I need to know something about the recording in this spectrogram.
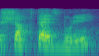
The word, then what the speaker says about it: Shaftesbury: Attenzione, si scrive Shaftesbury, ma si legge Shaftesbury.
